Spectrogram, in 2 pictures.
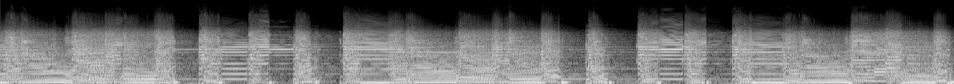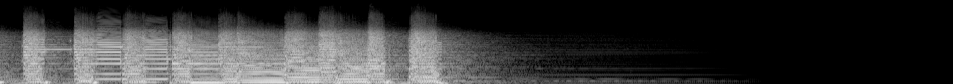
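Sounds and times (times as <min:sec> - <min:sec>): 
overdriven blues guitar: 0:00.0 - 0:15.2.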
